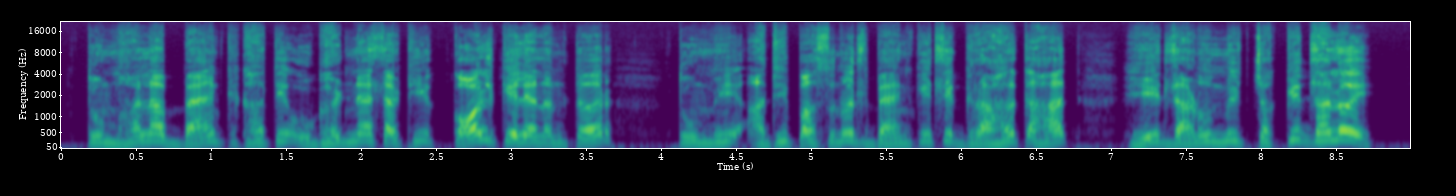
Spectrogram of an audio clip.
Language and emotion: Marathi, surprised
